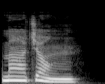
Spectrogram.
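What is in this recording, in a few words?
"mah jong", British English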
